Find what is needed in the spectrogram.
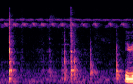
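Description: A cricket chirping steadily in the background, a high pulsing trill. A few light clicks and knocks come from the plastic photo frame as it is handled.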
